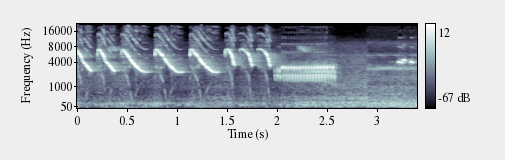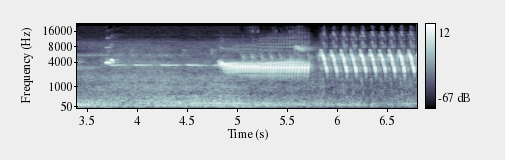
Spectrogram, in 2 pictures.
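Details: Gacor song of a Kenari Nusantara canary for tutoring: falling whistled notes, a harsh flat buzz, a quieter stretch with a thin sustained tone, another buzz, then a quick high trill.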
